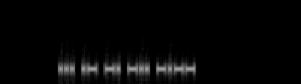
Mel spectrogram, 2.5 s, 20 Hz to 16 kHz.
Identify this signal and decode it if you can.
Morse code, heard as a keyed tone, about 52 wpm, 700 Hz. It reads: SANDY
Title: USA Common Names - Max 5 Letters - 50wpm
